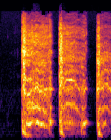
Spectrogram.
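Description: Three quick, harsh cough bursts in close succession from an adult, with a rough, noisy quality.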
